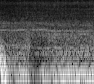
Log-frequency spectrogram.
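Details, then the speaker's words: Project Firebird just refilled with coolant, idling with a low, uneven, labouring rumble that wavers; idle had been a problem before, it struggles and nearly dies but keeps running; cause not confirmed. "But yeah, I can tell it's not running great. It's Yeah, it sounds like it's struggling to idle, but it's running."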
